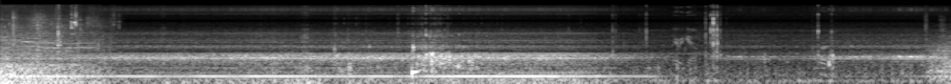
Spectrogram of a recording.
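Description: Low, steady hum of a boat engine idling, its tone dropping away about ten seconds in, with a few small knocks.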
